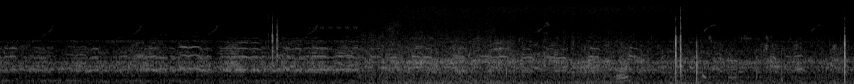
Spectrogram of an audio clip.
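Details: Thousands of greater flamingos feeding in lagoons on Mannar Island, Sri Lanka, in the dry season; steady nasal honking chatter throughout, with sharp clicks or splashes near the end.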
